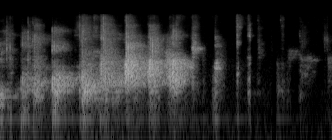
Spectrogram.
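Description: Faint, indistinct off-microphone voices in the meeting room. The sound cuts to silence about three seconds in.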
